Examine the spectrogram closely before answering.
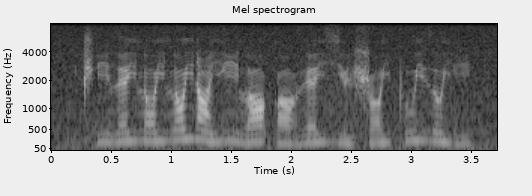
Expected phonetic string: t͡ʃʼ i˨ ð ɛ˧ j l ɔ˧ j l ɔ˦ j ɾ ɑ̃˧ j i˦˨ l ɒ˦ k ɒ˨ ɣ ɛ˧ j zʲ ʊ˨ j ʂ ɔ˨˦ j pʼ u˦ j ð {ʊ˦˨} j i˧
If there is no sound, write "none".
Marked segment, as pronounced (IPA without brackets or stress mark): ʊ˦˨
